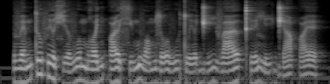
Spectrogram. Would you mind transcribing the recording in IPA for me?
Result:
vɛ˩˧mtʊ˦fɪ˧˩ə̯ ɕɪ˩ə̯vo˧˩mʁʷɛ˩˥nʲqʷi˩˧˩ə̯ sʲʊ˩˥m vɔ˩˧mzo˩˧˩vu˧˩twɪ˩˧ə̯ d͡ʒi˩˧˩va˩˥ə̯kʰɪ˩˥ ɮi˩˥ d͡ʒa˩˧˩qʷɛ˩˧˩

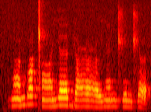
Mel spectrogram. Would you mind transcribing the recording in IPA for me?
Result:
dˤɛ̃mbɑ ǁɑ̃ jɜbʲɒ ʕʊʕʊjɛ̃ nd͡ʒɪnd͡ʒʌ

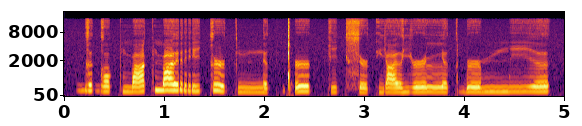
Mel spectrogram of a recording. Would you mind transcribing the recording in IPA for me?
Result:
ɡə˦ɡɔ˧k mɑ˨˦kmɑ˦ə̯ri˧ kə˞˦˨k nːə˨kǃʼə˞˧ kːi˨ksə˞˨kjɑ˧ə̯ jə˞˧lːə˧k ɓə˞˧ mːi˧ə̯

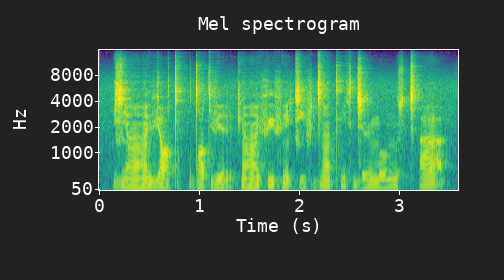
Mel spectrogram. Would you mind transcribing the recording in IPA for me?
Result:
ʑãː vʲøtˤ | dˤøtˤ vʲɘːrt͡ʃãːfʲu fʲãt͡ɕif d͡zã tʼĩsd͡zøːmoːŋos t͡sʼa

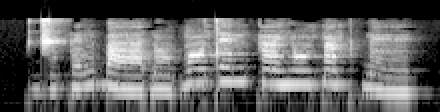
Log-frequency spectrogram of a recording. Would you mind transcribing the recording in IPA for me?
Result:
d͡ʒu˨pɛ˦ŋɓaː˨ ɗɔ̃˨ ɓɔ̃˦tɛ˦ŋ kã˦jɔ̃˦k͡pã˦k ɓɛ̃˨

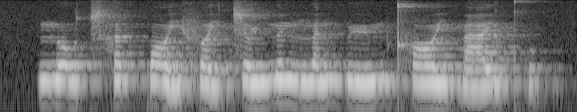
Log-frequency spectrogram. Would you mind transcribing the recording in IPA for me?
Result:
n̪o˨wt͡sʰɐ˨˥k̚pɔː˨˩jfɐ˨˩j t͡sɵ˨ɥn̪ɵ˧n ŋɐ˨˥npyː˨˥m kʰɔː˧jmaː˨˥jkʷʰɪ˧k̚

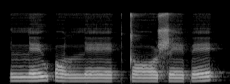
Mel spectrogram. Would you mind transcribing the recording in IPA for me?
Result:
lːɛu̯ʔɔlːɛː | tɔːʂɛːpɛ

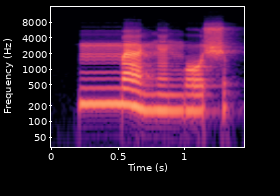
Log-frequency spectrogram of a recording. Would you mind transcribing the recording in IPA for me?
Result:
mːɛŋẽŋoʃ

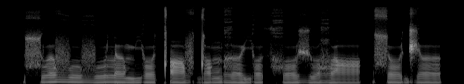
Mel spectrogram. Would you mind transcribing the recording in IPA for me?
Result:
sʷɤ˩˧vu˨˩ vu˩˧lɤ˨˩mjo˨˩tʼɑ˨˩v dɔ˩˧ŋɣɤ˨˩jo˨˩θ xo˩˧ʒu˨˩ʁʷɑ˨˩ | so˨˩d͡ʒɤ˨˩

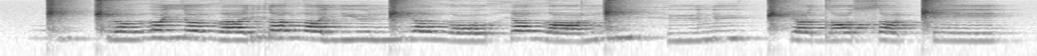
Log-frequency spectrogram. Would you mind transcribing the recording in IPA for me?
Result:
ɡ͡ǁiǁɯðˤɯlʲø ðˤire ðˤælʲø ŋ͡ǁiðˤo hiðˤɑŋ͡ǁi hyly ǁʰidˤysˤɯ ǁe

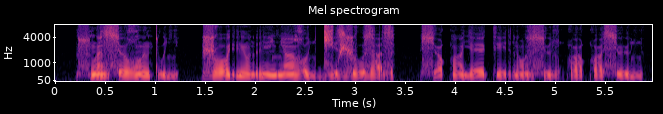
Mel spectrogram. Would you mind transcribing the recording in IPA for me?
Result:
sʷãzsœ ʁʷẽtʷɛʎ | ʐɔrʲɔ̃ rẽʎ ãʁoʎ d͡ʑezʐozaz | søqʷãjɛke rɔ̃zsøʎqʷeqʷɛ søʎ

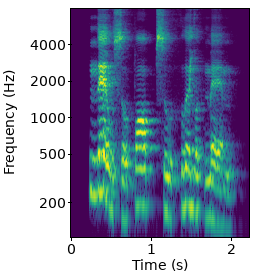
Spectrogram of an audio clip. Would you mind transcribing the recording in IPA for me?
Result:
nɛː˥˨wso˩pɔː˧p̚ su˧˩ hu˧˥ə̯jo˧t̚mɛː˧˩m

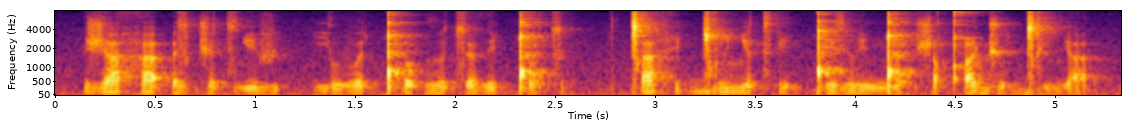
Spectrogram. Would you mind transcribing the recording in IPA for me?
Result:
ʒa˦ ha˦ ʔə˦zt͡ʃœ˨t͡sʎi˦˨v | ju˨βə˦ǃʰo˦ʔ ðu˨t͡s œ˨ði˦ǃo˨t͡s | ǀa˦hi˦ ɡ͡ǀu˦ʎə˨t͡sʼi˨ ǃi˦zβi˨ŋ͡ǃœ˨ʔʃə˦ qʼœ˦d͡ʒu˨ɡ͡ǀi˨ʎa˨

